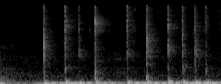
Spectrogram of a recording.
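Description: Quick, uneven keystrokes on a computer keyboard, close and crisp, with about a dozen taps in a short burst and no voices.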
